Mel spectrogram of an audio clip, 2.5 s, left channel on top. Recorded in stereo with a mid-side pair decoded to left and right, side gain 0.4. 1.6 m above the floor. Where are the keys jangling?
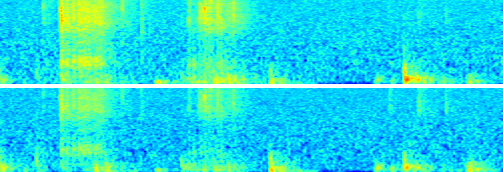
I don't hear keys jangling.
